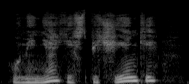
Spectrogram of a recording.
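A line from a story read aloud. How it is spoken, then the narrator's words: Quiet whisper in ear. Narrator (Russian): тихо прошептал мне на ухо мой деятельный паж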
